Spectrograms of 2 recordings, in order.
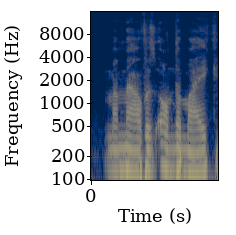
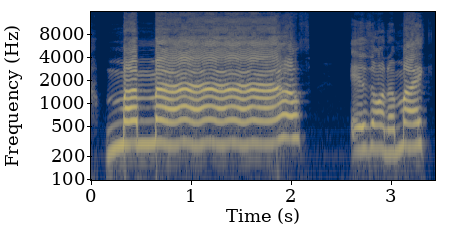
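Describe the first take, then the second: First: Said in the usual way. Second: High, loud, squealing repeat of the line. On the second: Shown as a demonstration.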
